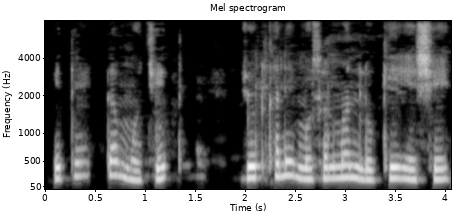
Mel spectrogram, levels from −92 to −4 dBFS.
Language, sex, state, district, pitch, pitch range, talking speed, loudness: Bengali, female, West Bengal, Dakshin Dinajpur, 200 Hz, 185-225 Hz, 120 wpm, -18 LUFS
